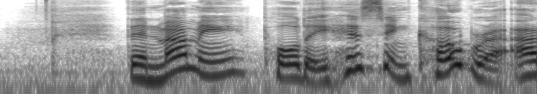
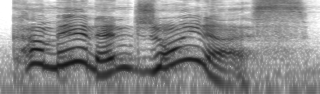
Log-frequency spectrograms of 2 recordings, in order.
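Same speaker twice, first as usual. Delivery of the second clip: high, louder witch greeting; 11 semitones higher, 4 dB louder than usual. A narrator's reading. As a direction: squeak it like a witch.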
